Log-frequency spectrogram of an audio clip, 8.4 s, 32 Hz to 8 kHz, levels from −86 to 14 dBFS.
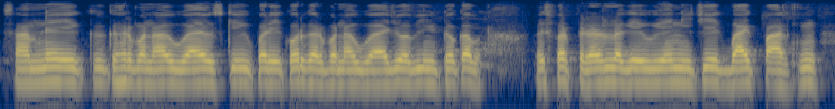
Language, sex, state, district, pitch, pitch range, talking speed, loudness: Hindi, male, West Bengal, Dakshin Dinajpur, 125 Hz, 120-130 Hz, 195 wpm, -15 LUFS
